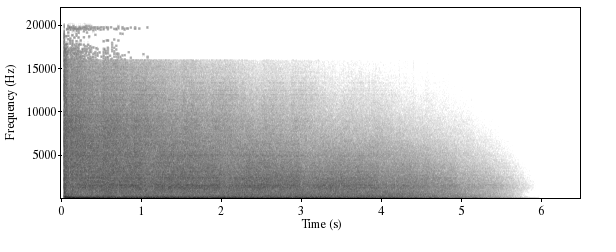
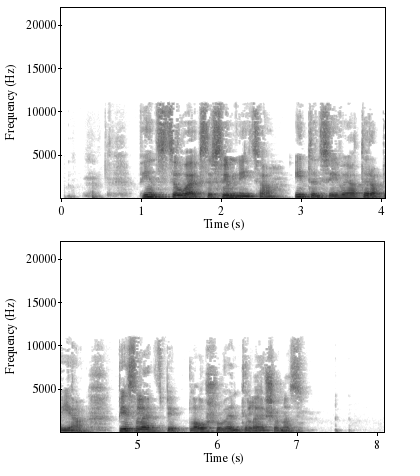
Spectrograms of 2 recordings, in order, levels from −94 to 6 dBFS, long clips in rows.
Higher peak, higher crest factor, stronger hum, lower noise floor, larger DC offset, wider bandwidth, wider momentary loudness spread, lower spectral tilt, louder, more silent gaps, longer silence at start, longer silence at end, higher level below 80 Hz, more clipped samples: about the same, -4 dBFS vs -4 dBFS; about the same, 16 dB vs 18 dB; neither; second, -59 dBFS vs -71 dBFS; neither; first, over 20 kHz vs 11.5 kHz; first, 16 LU vs 11 LU; second, -4 dB/octave vs -6 dB/octave; about the same, -22 LUFS vs -20 LUFS; neither; second, 0.05 s vs 0.4 s; first, 1.25 s vs 1.05 s; first, -22 dBFS vs -62 dBFS; neither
